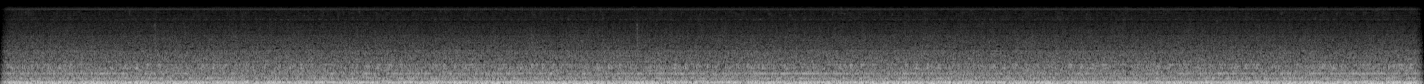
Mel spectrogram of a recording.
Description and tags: Clear airconditioner and desktop computer sound in my bedroom
Microphone: Rode NT1000
Preamp: ART DPSII
Soundcard: RME Hammerfall Multiface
